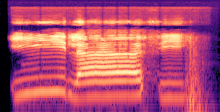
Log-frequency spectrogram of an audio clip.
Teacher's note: फी क्योंकि एक ही आवाज है इसलिए बहुत जल्दी कट ऑफ कर डालेंगे। आवाज को कट ऑफ करना है, खींचेंगे तो फिर एक आवाज है वो भी लंबी हो जाएंगी, इसलिए हमको आवाज को छोड़ देना है।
